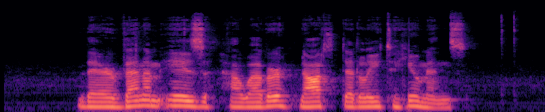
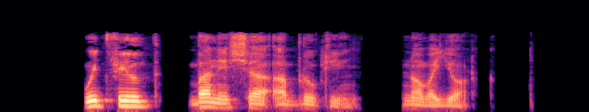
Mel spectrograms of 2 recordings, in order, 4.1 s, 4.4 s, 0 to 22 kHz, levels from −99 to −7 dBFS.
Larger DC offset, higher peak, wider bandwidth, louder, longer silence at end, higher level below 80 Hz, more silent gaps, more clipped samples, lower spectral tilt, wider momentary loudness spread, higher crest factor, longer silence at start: neither; second, -16 dBFS vs -2 dBFS; first, 13.5 kHz vs 7.8 kHz; second, -35 LUFS vs -18 LUFS; second, 0.6 s vs 0.9 s; second, -74 dBFS vs -58 dBFS; second, none vs 1.22-1.41 s, 2.72-3.01 s; neither; about the same, -6.5 dB/octave vs -5.5 dB/octave; second, 9 LU vs 16 LU; about the same, 20 dB vs 18 dB; about the same, 0.6 s vs 0.65 s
